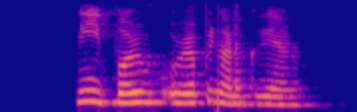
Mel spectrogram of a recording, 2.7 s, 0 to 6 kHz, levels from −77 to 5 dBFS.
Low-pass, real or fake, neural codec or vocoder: 5.4 kHz; real; none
